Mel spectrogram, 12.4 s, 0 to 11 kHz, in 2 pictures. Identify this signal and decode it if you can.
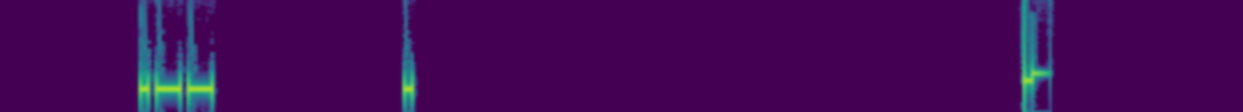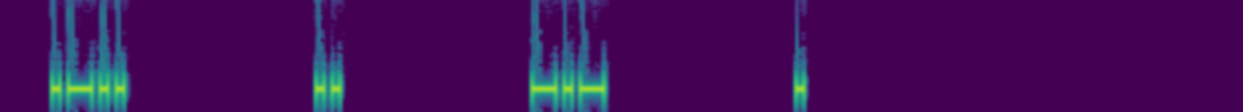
Morse code, heard as a keyed tone, about 29 wpm, spaced as for 8 wpm, 690 Hz. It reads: WE LIKE
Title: 8x Character Spacing - Top 200 Words - 30wpm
